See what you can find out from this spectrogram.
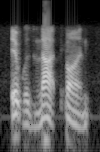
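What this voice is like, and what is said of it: Dramatic narrator voice. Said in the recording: “narrator voice,”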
